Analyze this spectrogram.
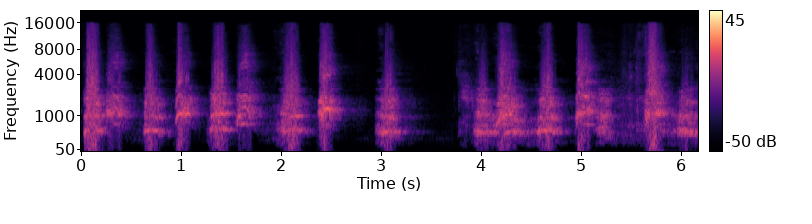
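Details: Bracco barking in a rapid run of short, sharp barks, a brief silent pause, then another volley of similar barks at the same quick pace.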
